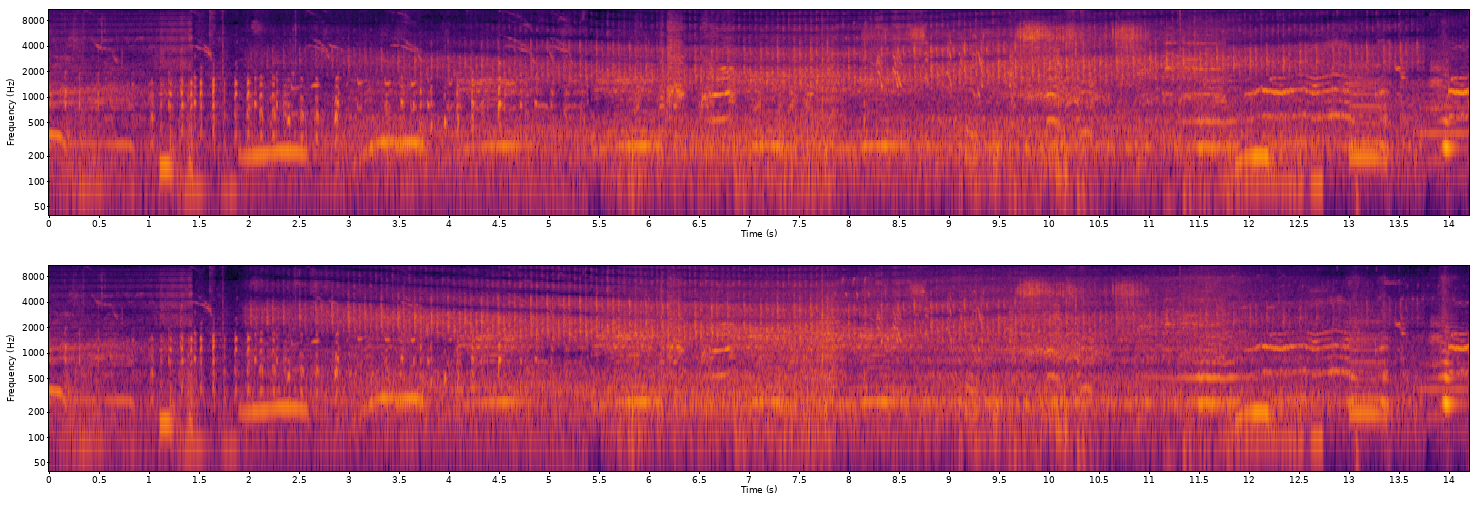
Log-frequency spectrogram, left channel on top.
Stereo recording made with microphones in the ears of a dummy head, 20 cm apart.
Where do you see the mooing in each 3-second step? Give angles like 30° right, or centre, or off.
centre, 20° right, 30° right, centre, 20° left.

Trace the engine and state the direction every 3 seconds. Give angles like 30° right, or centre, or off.
70° right, 50° right, 10° right, 30° left, 50° left.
